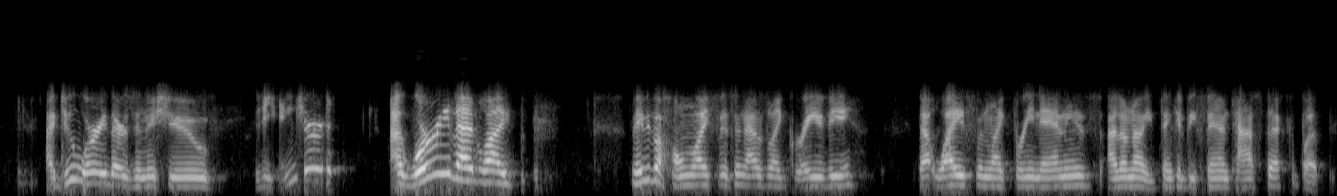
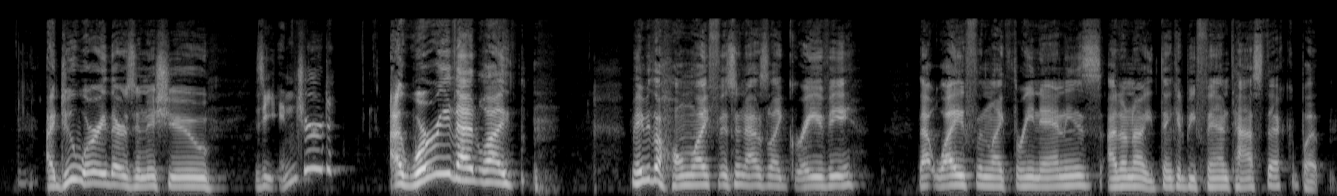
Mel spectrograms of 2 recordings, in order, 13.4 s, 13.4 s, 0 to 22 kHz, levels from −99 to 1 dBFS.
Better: second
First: phone-call audio; poor line; nothing above 3.5 kHz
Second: none

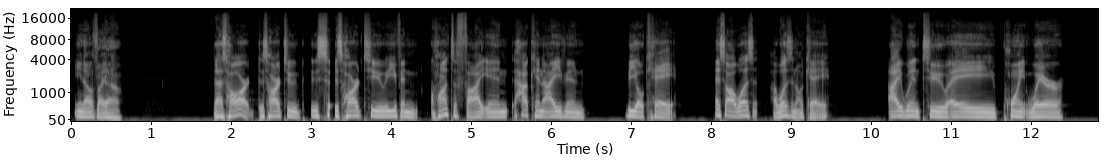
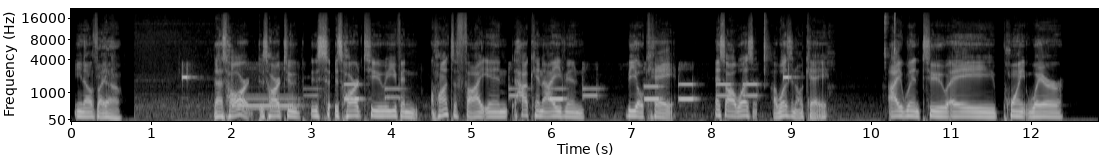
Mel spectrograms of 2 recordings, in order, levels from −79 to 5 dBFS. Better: first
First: none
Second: phone ringing; loud; from 1.5 to 10 s; peak level with the speech

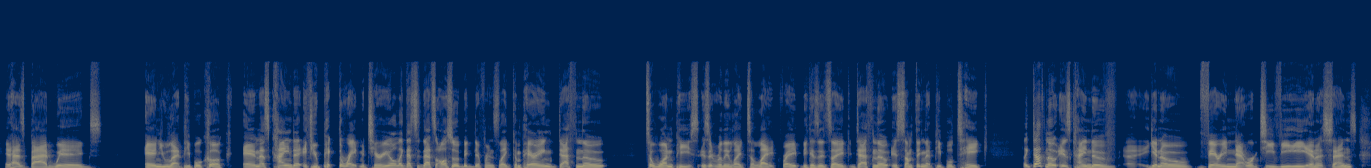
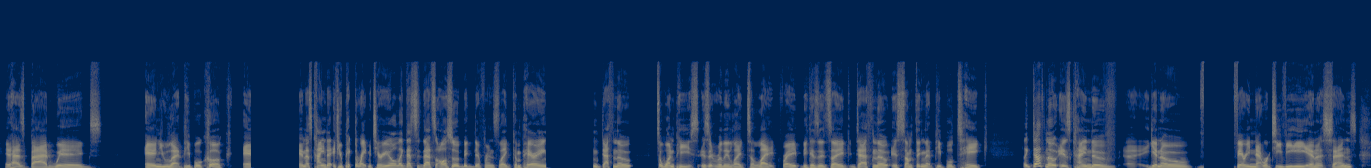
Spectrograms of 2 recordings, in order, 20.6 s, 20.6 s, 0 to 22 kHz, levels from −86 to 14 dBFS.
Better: first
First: none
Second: audio freezing; at 4 s for 0.5 s, at 8 s for 0.5 s and at 18 s

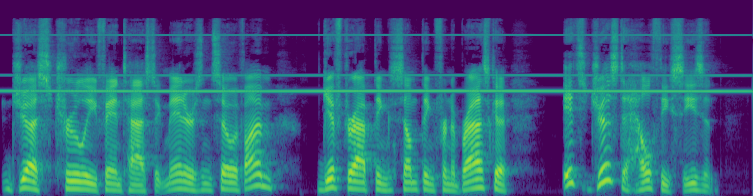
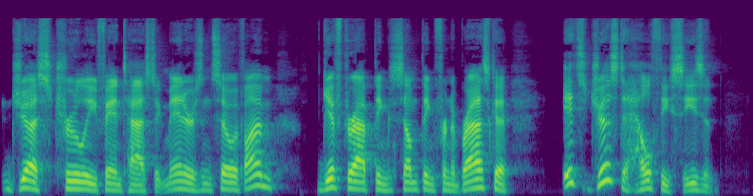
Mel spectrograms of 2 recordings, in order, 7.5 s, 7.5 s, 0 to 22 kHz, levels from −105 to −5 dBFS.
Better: second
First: high-pitched whine; loud; throughout; 3 kHz, 10 dB below the speech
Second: none

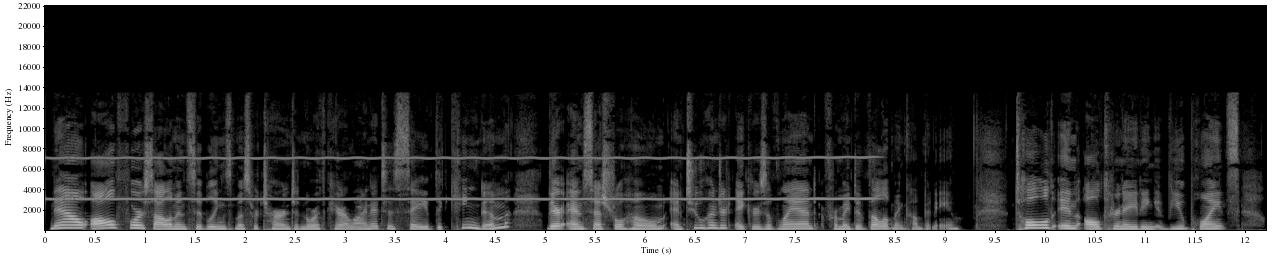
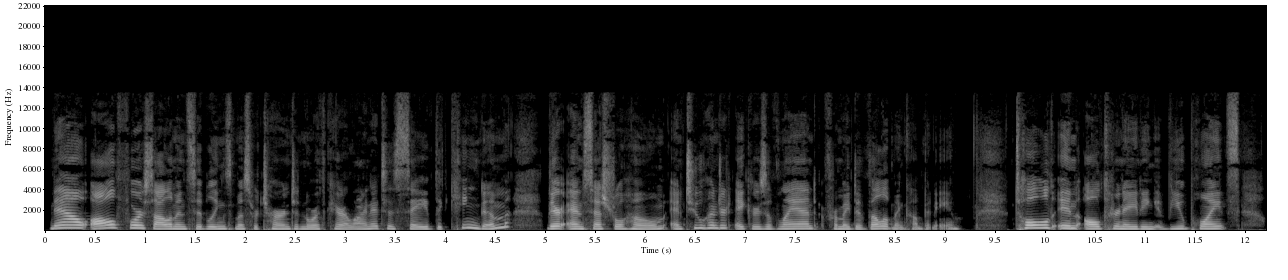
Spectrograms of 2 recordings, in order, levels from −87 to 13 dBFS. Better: second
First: high-pitched whine; loud; until 8.5 s; 3 kHz, 9 dB below the speech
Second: none

